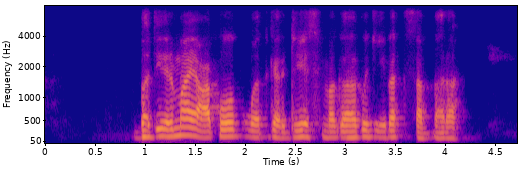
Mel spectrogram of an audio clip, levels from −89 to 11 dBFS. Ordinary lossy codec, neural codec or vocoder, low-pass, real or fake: Opus, 32 kbps; codec, 16 kHz, 1.1 kbps, Voila-Tokenizer; 7.2 kHz; fake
